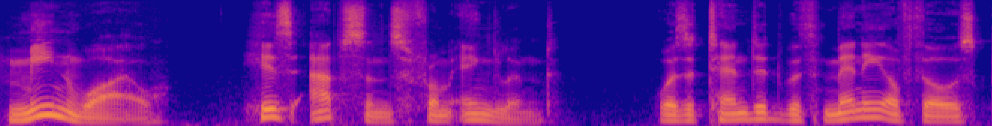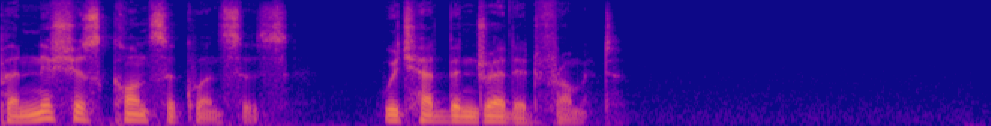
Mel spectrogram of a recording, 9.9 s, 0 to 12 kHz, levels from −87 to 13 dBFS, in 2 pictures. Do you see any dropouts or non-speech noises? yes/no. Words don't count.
no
